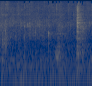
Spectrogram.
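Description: A radish pickle spice mixture fries softly in a pan, giving a faint, steady sizzle with light stirring scrapes and one brief sharper clink of a utensil near the end.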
